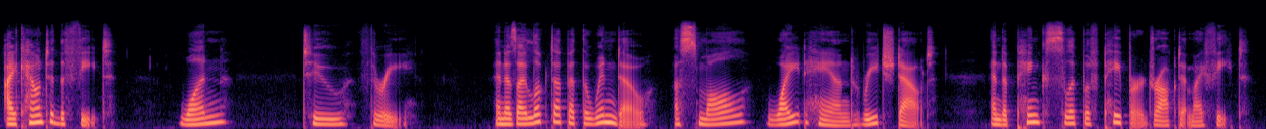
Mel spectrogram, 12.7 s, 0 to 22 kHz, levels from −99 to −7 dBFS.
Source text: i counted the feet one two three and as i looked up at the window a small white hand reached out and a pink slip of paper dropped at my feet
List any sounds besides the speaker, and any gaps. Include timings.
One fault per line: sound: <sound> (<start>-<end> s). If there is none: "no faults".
no faults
